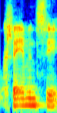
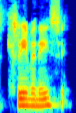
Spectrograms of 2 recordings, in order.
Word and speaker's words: Cremonese: I keep saying it wrong. It's not Cremonese, it's Cremonese.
